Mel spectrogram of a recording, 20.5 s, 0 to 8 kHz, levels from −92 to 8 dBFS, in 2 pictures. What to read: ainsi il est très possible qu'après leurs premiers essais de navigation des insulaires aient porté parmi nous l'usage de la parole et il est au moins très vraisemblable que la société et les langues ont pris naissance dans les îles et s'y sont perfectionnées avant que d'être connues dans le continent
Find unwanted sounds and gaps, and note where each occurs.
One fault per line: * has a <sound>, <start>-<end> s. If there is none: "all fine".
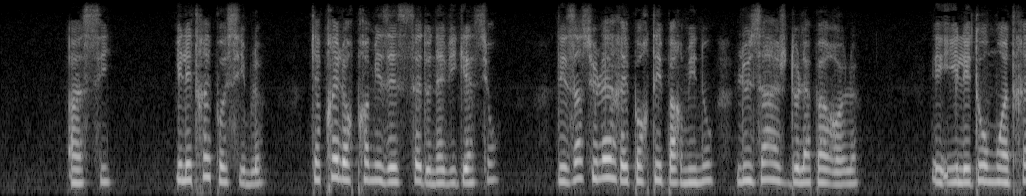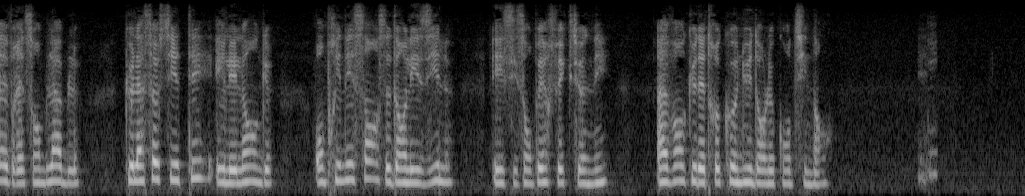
* has a laugh, 19.4-19.6 s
